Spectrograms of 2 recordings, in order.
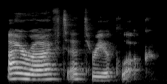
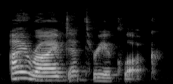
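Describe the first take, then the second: First: The ending of arrived is a t sound. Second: The ending of arrived is a d sound. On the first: The speaker calls it wrong. "If you say it incorrectly" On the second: The speaker calls it right. "If you say it correctly"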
